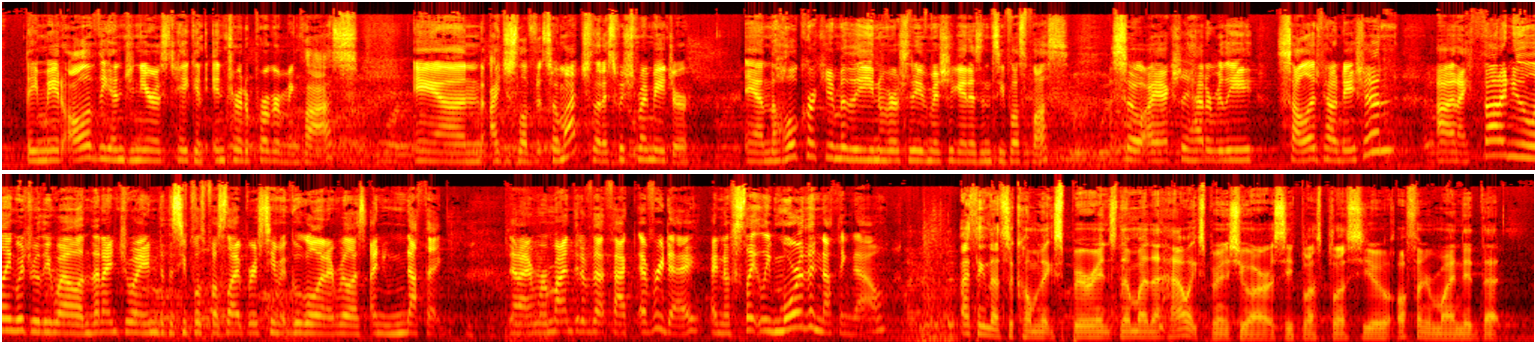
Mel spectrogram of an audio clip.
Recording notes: Record live from CppNorth 2023 in Toronto, Canada. Interview more speakers and attendees from the conference!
